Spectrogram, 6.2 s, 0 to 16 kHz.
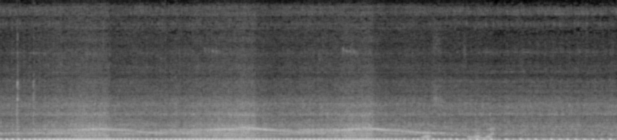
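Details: Honda Vario 125 scooter after replacing worn CVT secondary bearings: even low putter at idle with smooth drive hum, no knocking or grinding; CVT belt drive sounds healthy.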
